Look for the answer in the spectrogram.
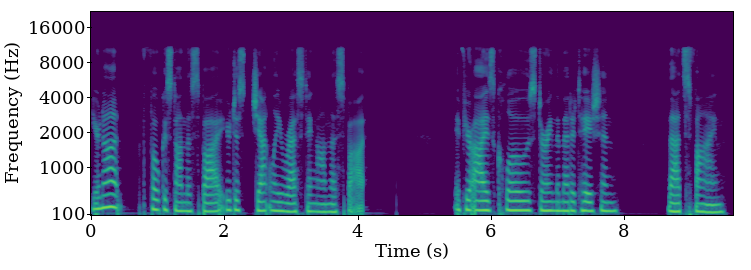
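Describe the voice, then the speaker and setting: A woman guiding a meditation in a gentle, soothing, unhurried manner, giving simple instructions. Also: lowish voice, smooth, no echo, clean studio sound. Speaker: meditation guide.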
